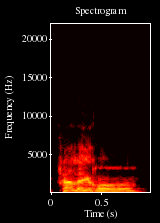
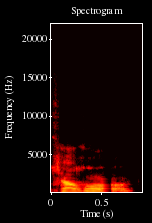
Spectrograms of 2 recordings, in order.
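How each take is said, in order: First: The name is pronounced the French way. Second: The name is pronounced in an anglicized way. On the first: "the French say Talleyrand" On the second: "other people pronounce it Talleyrand"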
